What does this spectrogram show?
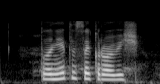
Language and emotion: Russian, neutral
